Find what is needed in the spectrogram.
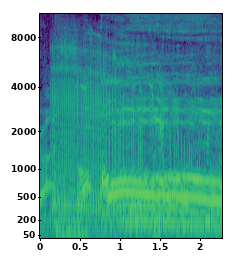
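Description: A man's long, drawn-out 'Ohhh' of mock shock, starting about a second in and held on one pitch that sinks slowly.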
